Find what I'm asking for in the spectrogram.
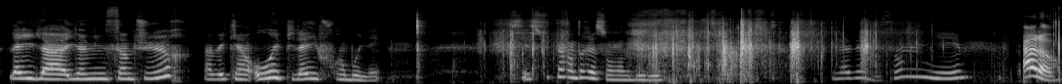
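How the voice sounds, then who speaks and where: Soft-voiced young woman chatting casually. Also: fairly high pitch, a little hiss or hum. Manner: chatty, reads aloud and jokes, trails off into mumbles. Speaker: vlogger. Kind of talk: casual vlog commentary.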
